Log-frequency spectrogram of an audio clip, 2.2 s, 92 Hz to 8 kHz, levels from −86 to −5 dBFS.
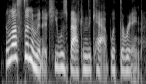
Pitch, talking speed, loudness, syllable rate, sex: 240 Hz, 385 wpm, -22 LUFS, 8.5 syllables/s, female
